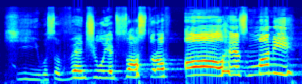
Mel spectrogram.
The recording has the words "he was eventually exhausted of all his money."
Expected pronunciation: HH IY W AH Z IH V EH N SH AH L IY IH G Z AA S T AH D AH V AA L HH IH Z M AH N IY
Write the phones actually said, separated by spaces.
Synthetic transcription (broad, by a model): HH IY W AH Z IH V EH N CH L IY IH G Z AA S T AH D AH V AA L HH IH Z M AH N IY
